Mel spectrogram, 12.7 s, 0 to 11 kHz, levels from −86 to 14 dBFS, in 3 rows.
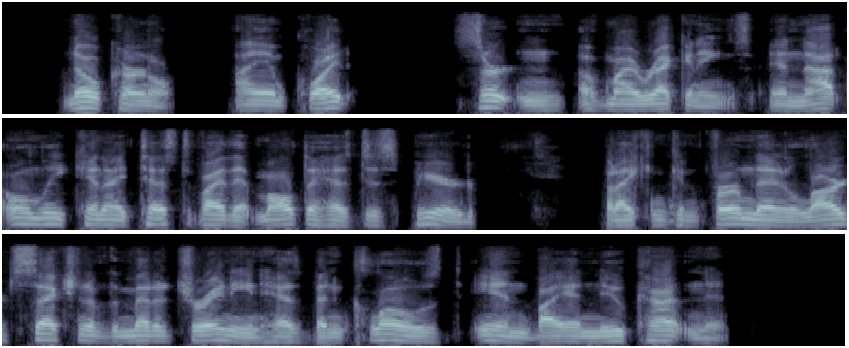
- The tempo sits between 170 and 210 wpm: Yes, average, 180 wpm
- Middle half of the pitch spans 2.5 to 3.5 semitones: Yes, average, 3.1 semitones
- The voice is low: Yes, low, 110 Hz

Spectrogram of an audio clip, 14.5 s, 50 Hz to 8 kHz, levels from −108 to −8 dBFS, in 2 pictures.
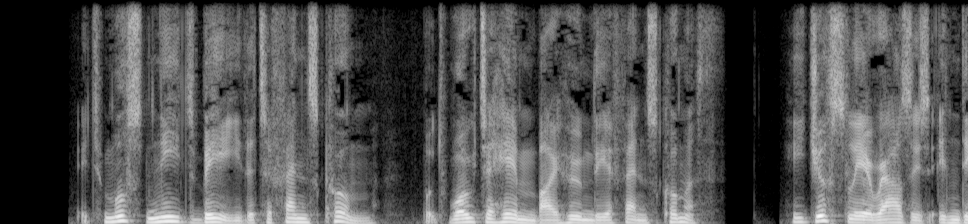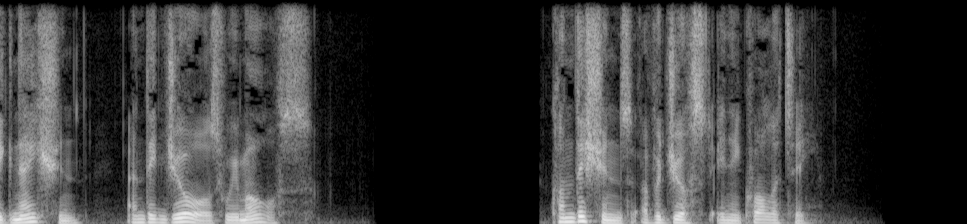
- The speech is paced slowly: Yes, slow, 120 wpm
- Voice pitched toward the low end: Yes, low, 110 Hz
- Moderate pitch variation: Yes, average, 4.9 semitones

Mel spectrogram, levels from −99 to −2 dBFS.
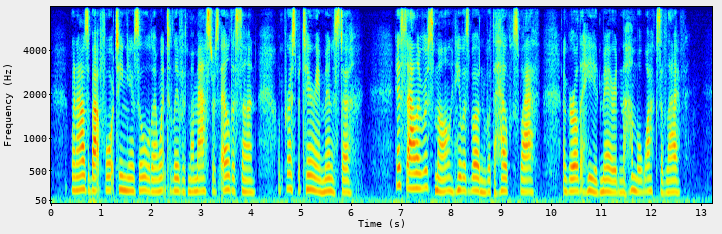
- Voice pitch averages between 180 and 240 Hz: Yes, high, 190 Hz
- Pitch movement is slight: Yes, narrow, 2.0 semitones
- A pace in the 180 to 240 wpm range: Yes, average, 195 wpm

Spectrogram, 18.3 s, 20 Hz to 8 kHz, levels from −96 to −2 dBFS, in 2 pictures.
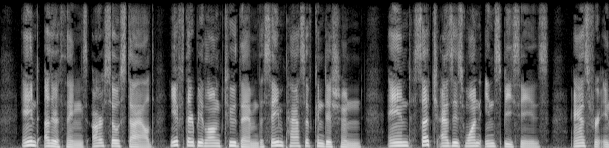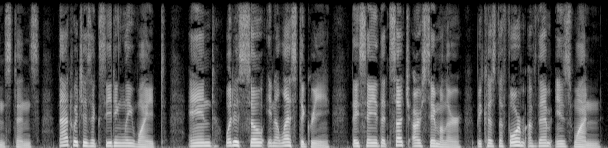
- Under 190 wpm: Yes, average, 170 wpm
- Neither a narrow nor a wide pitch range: No, wide, 6.7 semitones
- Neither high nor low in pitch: Yes, medium, 150 Hz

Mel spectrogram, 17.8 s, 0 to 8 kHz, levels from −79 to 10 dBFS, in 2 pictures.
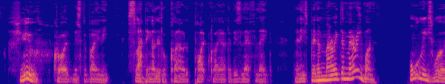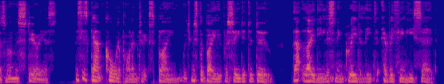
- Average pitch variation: No, wide, 6.2 semitones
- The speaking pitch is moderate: No, low, 105 Hz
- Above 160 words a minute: Yes, average, 170 wpm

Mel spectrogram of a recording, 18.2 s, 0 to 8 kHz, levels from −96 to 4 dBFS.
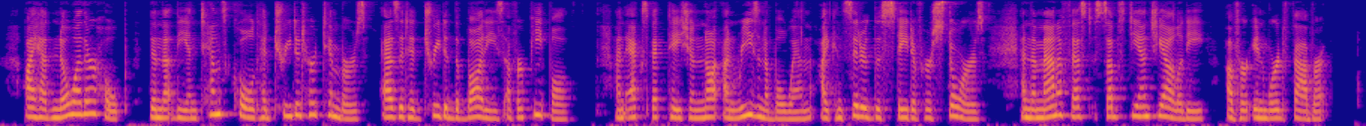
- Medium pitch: No, high, 205 Hz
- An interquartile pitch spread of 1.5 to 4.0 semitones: Yes, average, 3.1 semitones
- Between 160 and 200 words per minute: No, average, 140 wpm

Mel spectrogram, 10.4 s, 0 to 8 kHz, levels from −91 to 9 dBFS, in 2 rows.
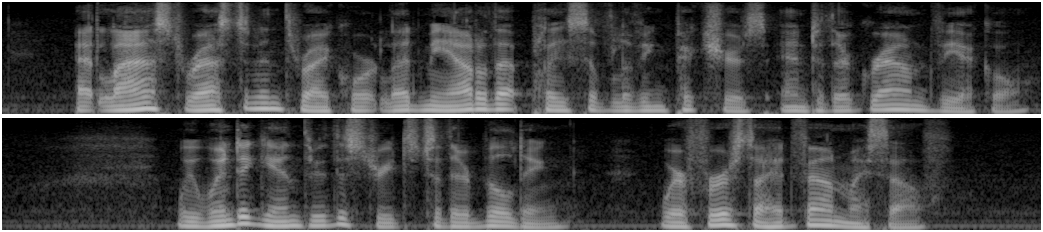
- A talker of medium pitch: No, low, 115 Hz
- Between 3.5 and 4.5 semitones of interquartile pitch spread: Yes, average, 3.8 semitones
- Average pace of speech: Yes, average, 195 wpm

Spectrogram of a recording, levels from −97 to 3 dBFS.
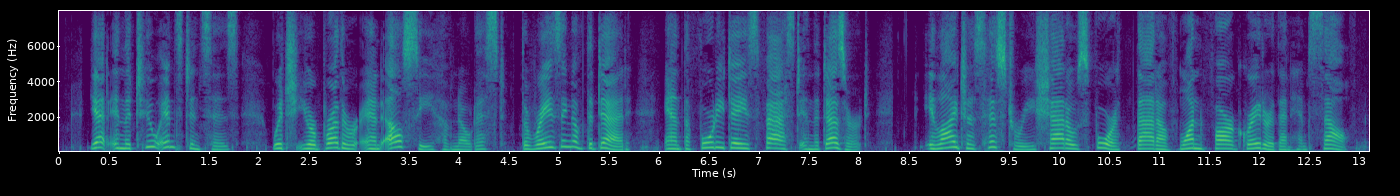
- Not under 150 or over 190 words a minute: Yes, average, 165 wpm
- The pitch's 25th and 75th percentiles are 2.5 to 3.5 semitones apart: No, average, 5.2 semitones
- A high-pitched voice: Yes, high, 230 Hz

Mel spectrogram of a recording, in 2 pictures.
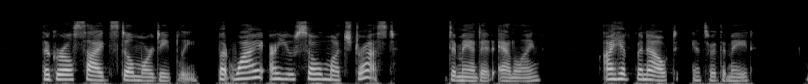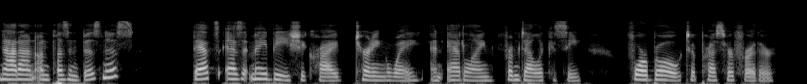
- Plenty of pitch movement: No, average, 4.6 semitones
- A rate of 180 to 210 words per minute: Yes, average, 185 wpm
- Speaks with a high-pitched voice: Yes, high, 200 Hz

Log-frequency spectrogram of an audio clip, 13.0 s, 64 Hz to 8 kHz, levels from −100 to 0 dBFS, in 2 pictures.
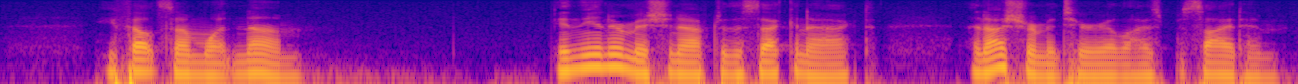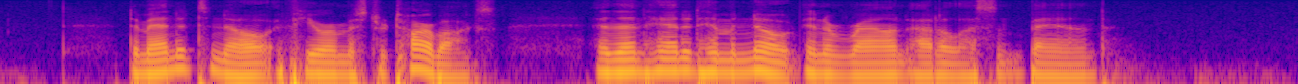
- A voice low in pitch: Yes, low, 115 Hz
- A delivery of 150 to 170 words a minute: Yes, average, 165 wpm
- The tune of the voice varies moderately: Yes, average, 3.5 semitones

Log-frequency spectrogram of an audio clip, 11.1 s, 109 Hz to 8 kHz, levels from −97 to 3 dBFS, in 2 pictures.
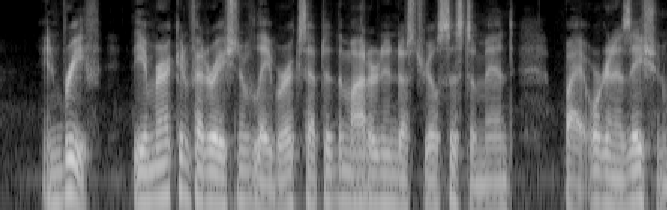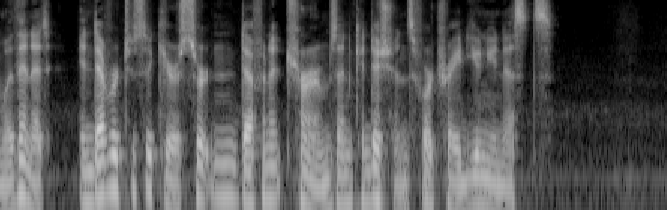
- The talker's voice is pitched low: Yes, low, 115 Hz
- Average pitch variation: Yes, average, 3.8 semitones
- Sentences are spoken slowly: No, average, 150 wpm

